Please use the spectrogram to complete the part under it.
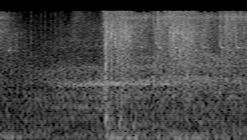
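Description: A blast of energy explodes with a bang.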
